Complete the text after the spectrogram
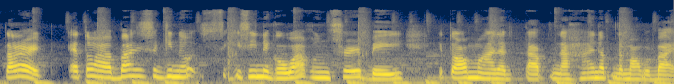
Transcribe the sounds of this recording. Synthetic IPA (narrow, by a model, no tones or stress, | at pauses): t̪aɹt̪̚ʔɛt̪o̞habaːsɛsɐɡɪnosʔɪsinɐɡɐwa̰ʔɐkonɐsɛɹbɛjʔɛt̪o̞ʔɐŋmɐŋanɐɡ̚t̪ap̚nɐhaːnɐp̚nɐŋmɐŋabɐbaːʔɛ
